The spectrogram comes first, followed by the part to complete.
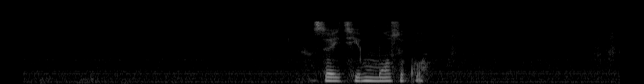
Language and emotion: Russian, neutral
